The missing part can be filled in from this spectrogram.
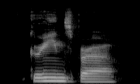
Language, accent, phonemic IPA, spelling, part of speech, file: English, US, /ˈɡriːnzbʌroʊ/, Greensboro, proper noun, En-us-Greensboro.ogg
- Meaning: A locale in the United States: 1. A city, the county seat of Hale County, Alabama; named for Nathanael Greene 2. A town in Gadsden County, Florida; named for founder J. W. Green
